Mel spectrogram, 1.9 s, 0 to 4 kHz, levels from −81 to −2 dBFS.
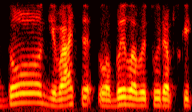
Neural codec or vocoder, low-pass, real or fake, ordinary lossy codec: none; 3.6 kHz; real; Opus, 16 kbps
